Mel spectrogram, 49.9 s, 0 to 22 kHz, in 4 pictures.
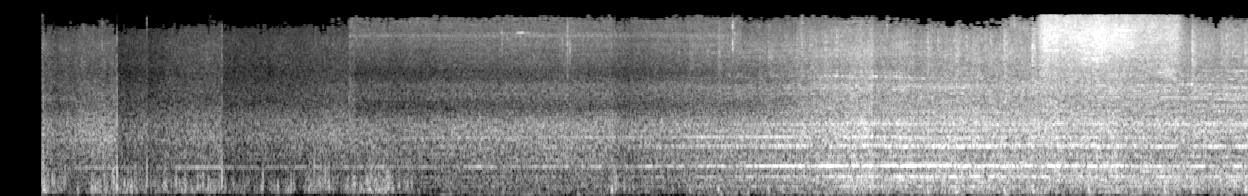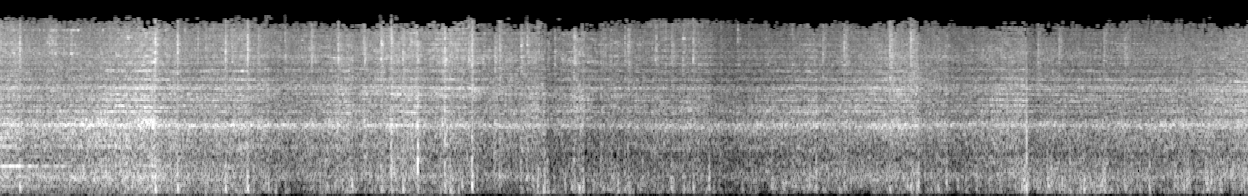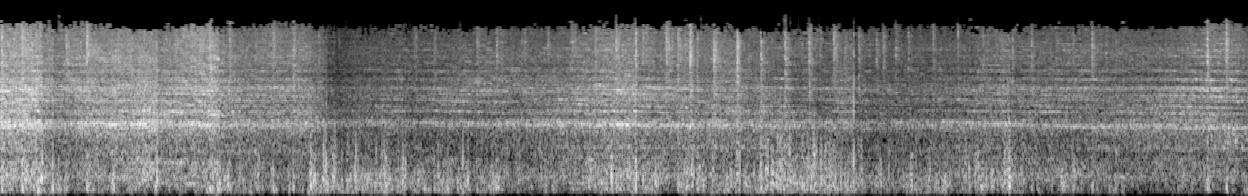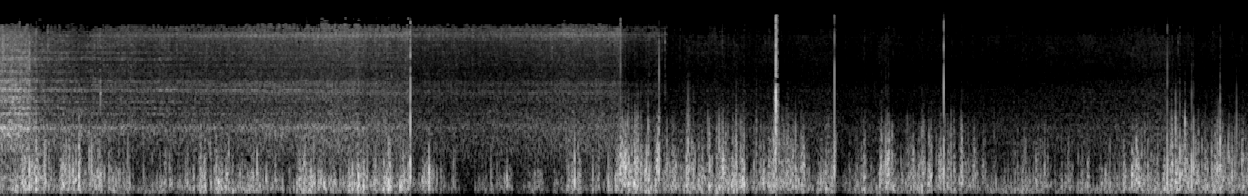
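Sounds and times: steady high whine: 0.5s - 17.4s
train wheels clattering over rails: 7.1s - 28.4s, 29.0s - 37.6s.

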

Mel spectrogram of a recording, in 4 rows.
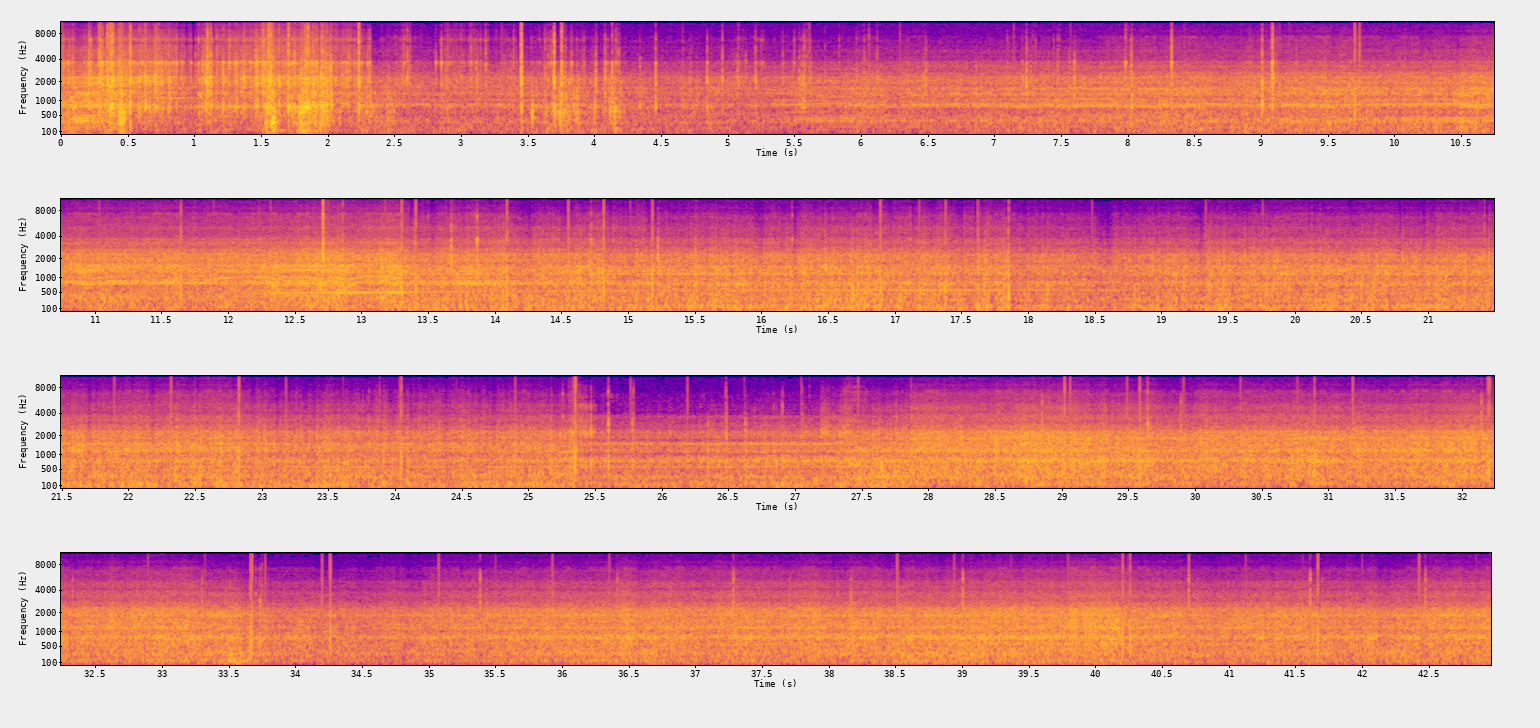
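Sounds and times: outboard engine running hard: 0.0s - 42.9s
wind and spray rushing: 0.0s - 42.9s.

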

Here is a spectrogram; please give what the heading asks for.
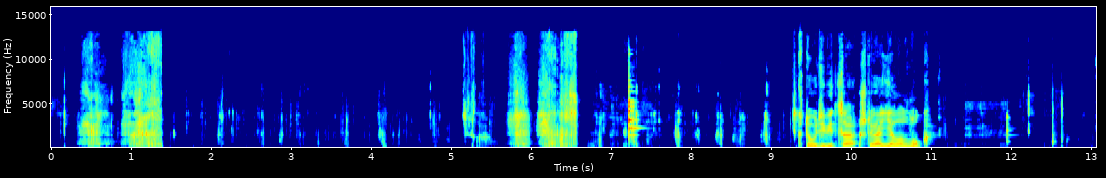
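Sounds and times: wet chewing clicks: 0.1s - 9.4s
short clink: 7.2s - 7.5s.

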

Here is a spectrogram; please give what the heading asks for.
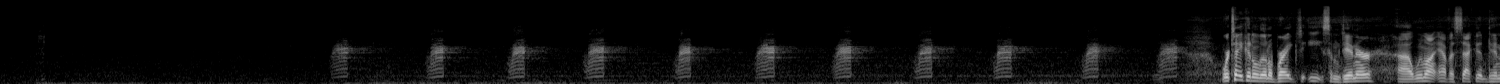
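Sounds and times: duck calling: 3.3s - 12.0s.

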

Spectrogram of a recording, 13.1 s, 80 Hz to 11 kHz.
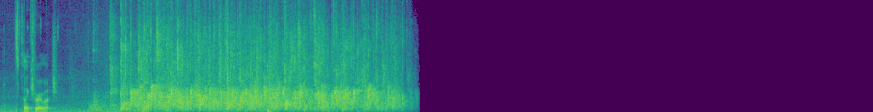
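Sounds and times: audience applauding: 1.4s - 6.3s.

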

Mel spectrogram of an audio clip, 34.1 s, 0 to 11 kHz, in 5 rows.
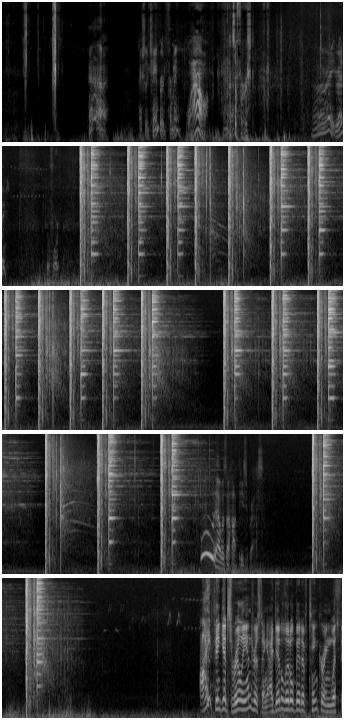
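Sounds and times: pistol shots fired rapidly: 8.4s - 17.4s, 18.1s - 20.4s, 21.3s - 22.9s, 23.6s - 24.1s, 26.7s - 27.2s, 27.8s - 28.4s
bullet hitting steel target: 8.4s - 17.5s, 18.1s - 24.4s, 26.7s - 29.0s.

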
